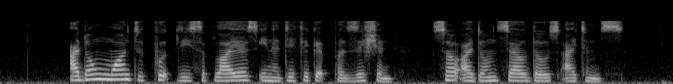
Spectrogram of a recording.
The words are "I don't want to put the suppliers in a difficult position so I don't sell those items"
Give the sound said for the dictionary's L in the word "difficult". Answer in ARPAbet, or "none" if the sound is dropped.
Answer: none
